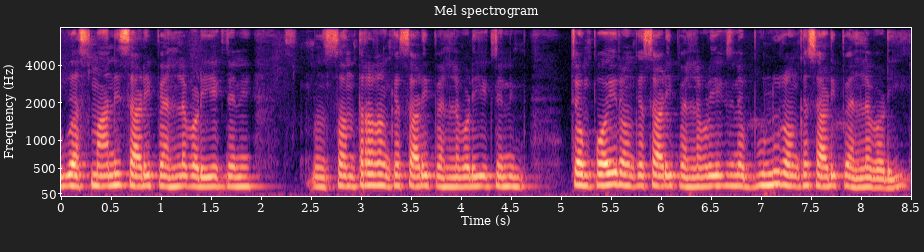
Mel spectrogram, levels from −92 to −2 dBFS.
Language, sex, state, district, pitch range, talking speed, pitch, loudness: Bhojpuri, female, Bihar, Muzaffarpur, 175-190 Hz, 205 wpm, 185 Hz, -16 LUFS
